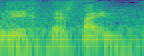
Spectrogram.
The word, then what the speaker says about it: Liechtenstein: Su día no se pudo jugar por la amenaza terrorista, y el lunes ya de clasificación para el próximo mundial contra Liechtenstein, o Liechtenstein, que es como se pronuncia.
